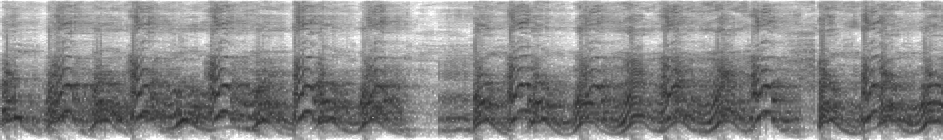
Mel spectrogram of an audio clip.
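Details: Arguing dogs Chewy and Rosie trade rapid, overlapping yodel-like barks. The pitch swoops up and down about three or four times a second, and the loud exchange keeps going with one brief dip midway.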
